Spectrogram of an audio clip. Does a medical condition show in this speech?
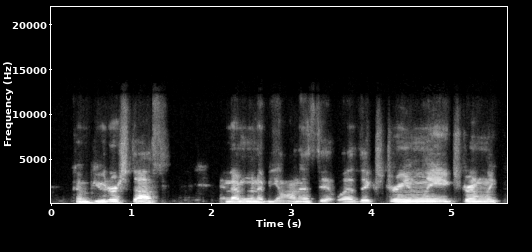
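Yes: cerebral palsy; from birth, hands distorted, dexterity issues, types with one finger, needs 90-95% assistance from provider; age 33, uses adaptive voice dictation apps on phone and computer for typing.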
